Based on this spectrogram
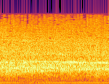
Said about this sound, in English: So what are they all cheering about?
